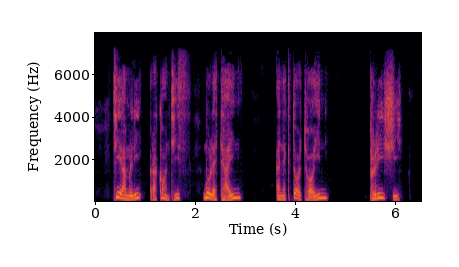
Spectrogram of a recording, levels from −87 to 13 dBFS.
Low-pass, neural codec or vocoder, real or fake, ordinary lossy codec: 7.2 kHz; codec, 16 kHz in and 24 kHz out, 1 kbps, XY-Tokenizer; fake; MP3, 64 kbps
